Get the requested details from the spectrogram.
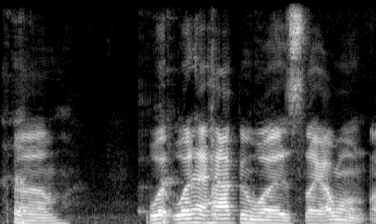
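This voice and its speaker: This man has a plain, everyday voice, speaking at a moderate pace with fairly even intonation. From moved around US: Texas, Utah, Nevada, California, Chicago. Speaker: podcast guest. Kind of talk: casual chat.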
